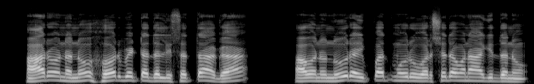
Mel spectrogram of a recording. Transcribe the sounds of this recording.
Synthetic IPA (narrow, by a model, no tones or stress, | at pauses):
aːɾoːnɐnuhoːɾbɛʈːɐd̪ɐlːisɐt̪ːaːɡɐː | ʋɐnunuːɾɐipːɐt̪muːɾuʋɐɾʂɐd̪ɐʋɐnaːɡid̪ːɐnu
